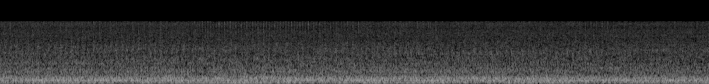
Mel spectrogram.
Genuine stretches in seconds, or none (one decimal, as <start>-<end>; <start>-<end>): 0.0-2.0; 3.6-5.8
